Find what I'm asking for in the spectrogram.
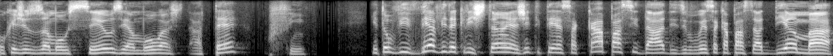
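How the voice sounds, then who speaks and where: A man's high voice moves at a fairly quick pace, its pitch varying in an ordinary way. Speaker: preacher. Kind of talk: sermon. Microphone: microphone swapped after cutting out.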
